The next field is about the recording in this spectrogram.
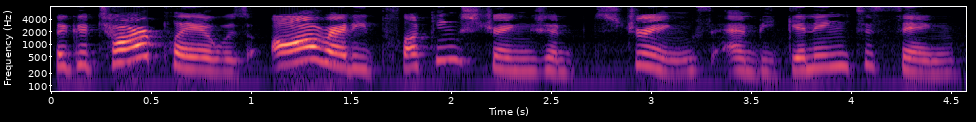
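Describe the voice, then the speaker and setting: A woman's voice: sits high, sing-song, moderate pace, sharp tone. A woman reading a picture book aloud to children like a teacher, explaining and prompting young listeners with questions. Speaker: read-aloud storyteller and teacher.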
